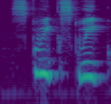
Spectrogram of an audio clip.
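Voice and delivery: high squeaking creak; squeaky lantern. A narrator's reading. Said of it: "went the lanterns".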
